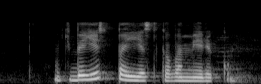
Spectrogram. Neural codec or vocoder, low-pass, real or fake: none; 7.2 kHz; real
